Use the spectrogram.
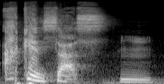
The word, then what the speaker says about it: Arkansas: And I kept saying, Bryant, the name is Arkansas, but how do you pronounce it Arkansas? So I actually got to learn that there are some things that they are not pronounced the way you read them.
